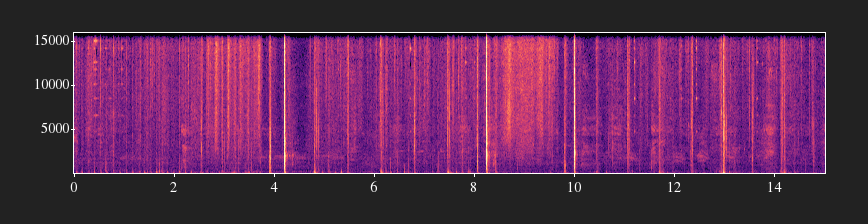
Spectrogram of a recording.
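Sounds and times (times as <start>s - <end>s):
percussive massage strikes: 3.8s - 5.1s, 8.0s - 8.6s, 9.8s - 10.2s.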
